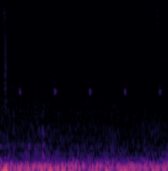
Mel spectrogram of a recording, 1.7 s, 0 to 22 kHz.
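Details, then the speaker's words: 2017 Nissan Kicks test drive after replacing the steering box with a new original part, fixing the suspension/steering noise: only steady road rumble, no clunks or knocks; normal steering and suspension. "Tá aí agora o carro sem barulho e show de bola."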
